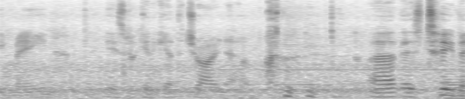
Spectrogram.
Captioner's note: chuckles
